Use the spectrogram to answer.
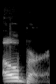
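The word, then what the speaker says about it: Åberg: I think it's Oberg. Oberg. That's who I got. There's an A, but I think it's pronounced as O.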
